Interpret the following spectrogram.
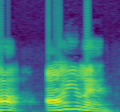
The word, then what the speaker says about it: island: ๆ แต่ วิธี อ่าน S ตัว นี้ ไม่ ออก เสียง นะ คะ ไม่ ออก ตัว S เลย ก็ จะ อ่าน ว่า ไอร์แลนด์ นะ เอา ให้ นั่น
